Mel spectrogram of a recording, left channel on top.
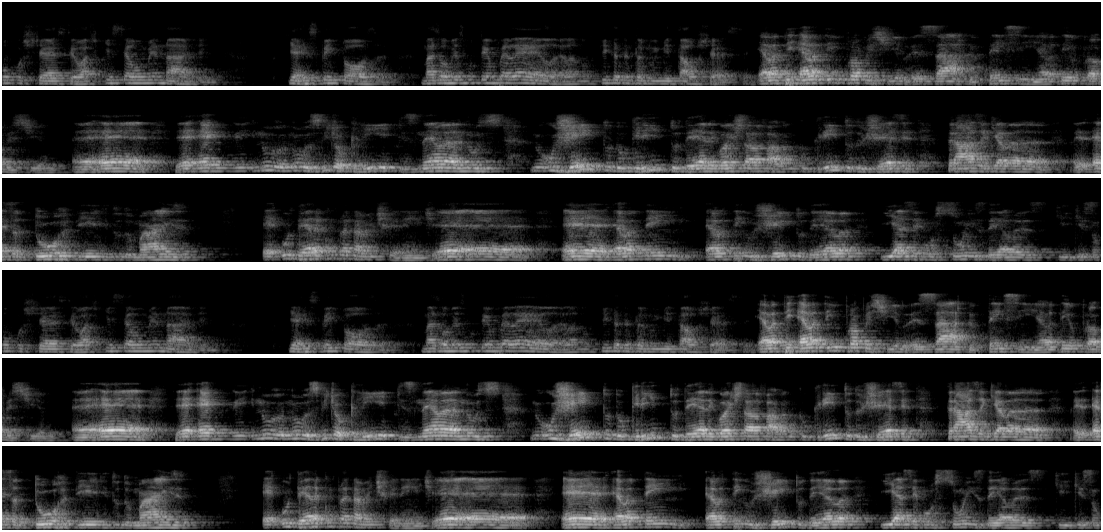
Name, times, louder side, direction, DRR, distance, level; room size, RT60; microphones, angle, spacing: voice 1, 0.0-2.1 2.9-3.9 4.2-7.5, equal, 20° left, 2 dB, 0.6 m, -34 dB
voice 2, 7.6-23.8 24.6-30.5 30.8-32.9, right 3 dB, 60° right, 2 dB, 0.7 m, -25 dB
3.9 x 2.3 x 3.0 m, 0.79 s
head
